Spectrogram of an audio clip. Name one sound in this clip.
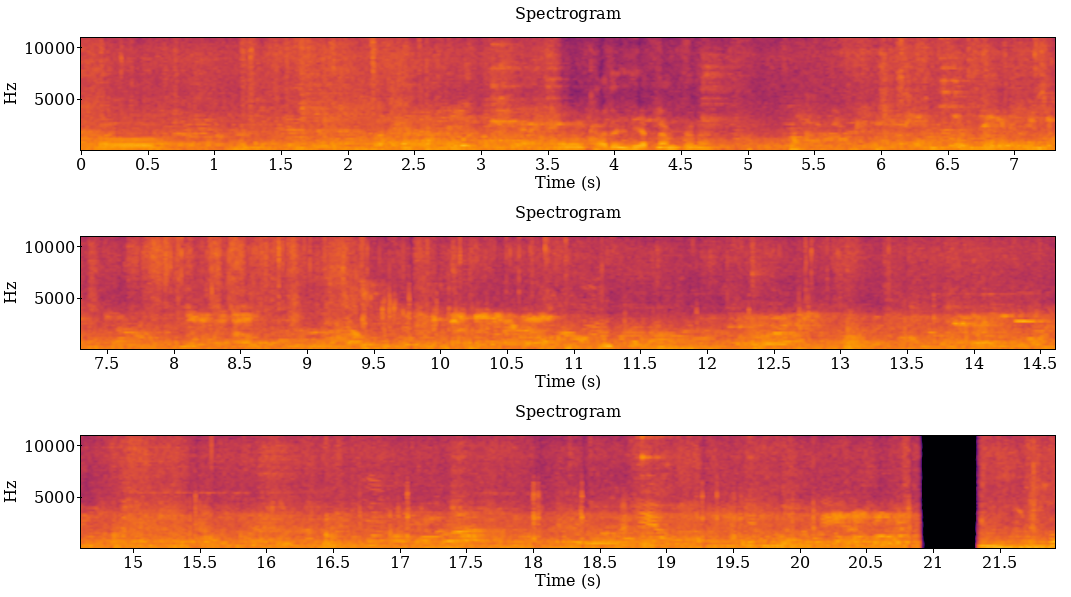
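A crowd of shoppers chatters in a large indoor hall.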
